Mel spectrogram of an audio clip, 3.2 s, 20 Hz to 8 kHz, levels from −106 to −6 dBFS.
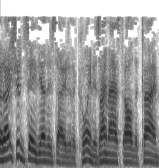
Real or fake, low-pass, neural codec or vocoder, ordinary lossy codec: real; 7.2 kHz; none; MP3, 24 kbps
